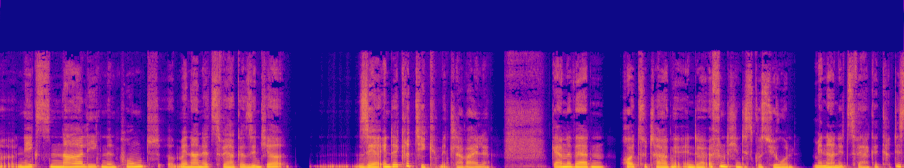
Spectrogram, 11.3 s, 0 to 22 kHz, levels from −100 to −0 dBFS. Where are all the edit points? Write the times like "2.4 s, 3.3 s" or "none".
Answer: 7.7 s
